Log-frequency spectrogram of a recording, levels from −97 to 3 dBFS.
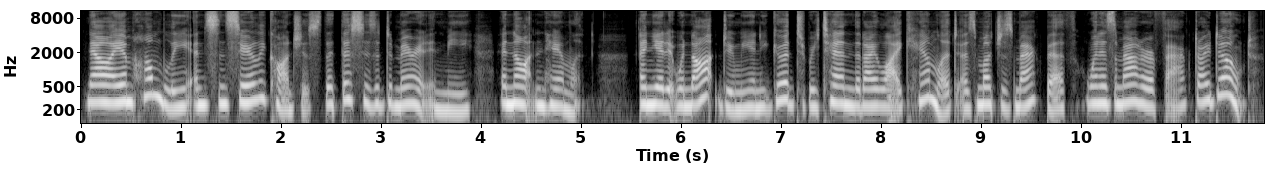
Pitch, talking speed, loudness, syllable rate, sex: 245 Hz, 230 wpm, -16 LUFS, 5.4 syllables/s, female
